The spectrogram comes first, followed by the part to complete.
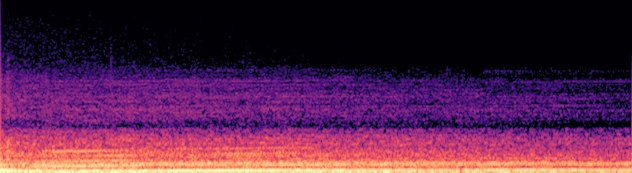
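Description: Car cabin road noise: a steady low rumble and engine hum of a car cruising on a highway, slowly fading out.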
